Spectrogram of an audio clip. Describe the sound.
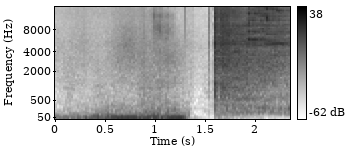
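Glass shattering as a hand mirror is smashed against a nightstand: a loud low rumble, a brief silence, then a bright, sustained crash of breaking glass to the end.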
